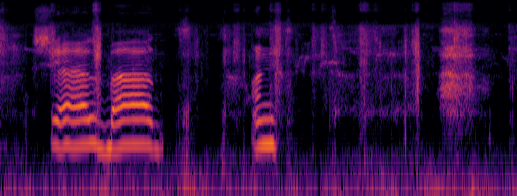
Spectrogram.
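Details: Male goat (boka) in Nepal giving two long, steady, nasal bleats in quick succession, then a short third bleat, over a rural outdoor background with faint footsteps and distant voices.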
